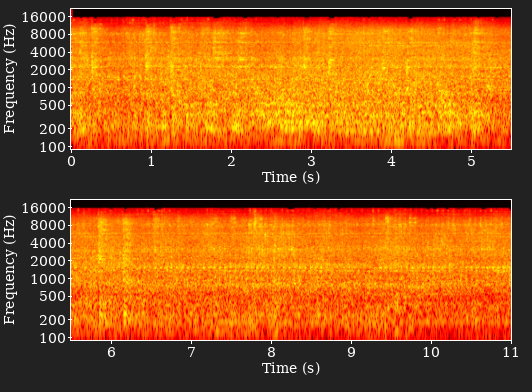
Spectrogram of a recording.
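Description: Passenger carriages of a long locomotive-hauled intercity train rolling past over the junction's points, the wheels clacking over rail joints and switch frogs in irregular clicks over a steady rumble of wheels on rail.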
